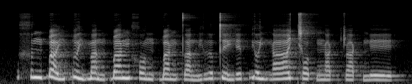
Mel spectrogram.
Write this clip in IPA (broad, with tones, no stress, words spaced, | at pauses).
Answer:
xə˧˥ŋɓa˨˩˦jɓə˨˩˨jma˨˩˨n ɓa˧ŋxɔ˨˩nɓa˨˩ŋ t̪a˨˩˨njɨ˧˥ə̯t̪e˨˩˨je˦˥p̚ jə˨˩j ŋaː˧˥cɔ˨˩t̚ ŋa˨˩k̚ʂa˨˩k̚ ŋe˨˩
